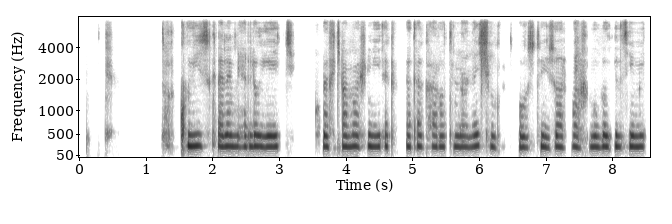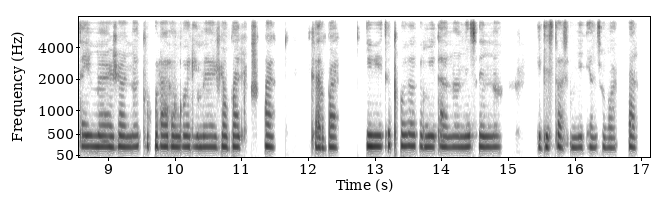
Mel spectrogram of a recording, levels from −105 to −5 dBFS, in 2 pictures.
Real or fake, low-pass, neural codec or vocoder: fake; 7.2 kHz; codec, 44.1 kHz, 2.6 kbps, SNAC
